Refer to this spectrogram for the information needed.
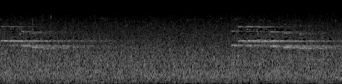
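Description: rushing river water

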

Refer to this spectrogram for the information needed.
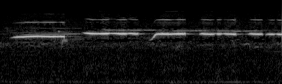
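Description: white-throated sparrow whistled song

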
